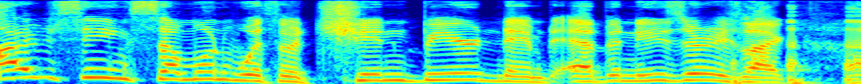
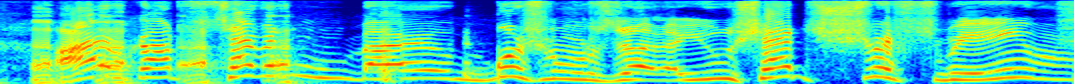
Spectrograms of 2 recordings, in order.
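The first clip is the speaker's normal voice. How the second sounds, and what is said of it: Put-on old-fashioned character accent. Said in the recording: “was that the wrong accent for what I was trying to describe? ... For Amish, you got to go a little bit German.”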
